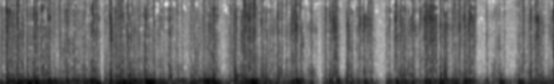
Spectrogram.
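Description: Long pointed acrylic nails scratch rapidly across the plastic beads of a rhinestone-encrusted microphone head held in both hands. The result is a dense, continuous crackling scratch with a heavy low rumble and a steady low hum underneath, broken by brief dips as the nails shift.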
